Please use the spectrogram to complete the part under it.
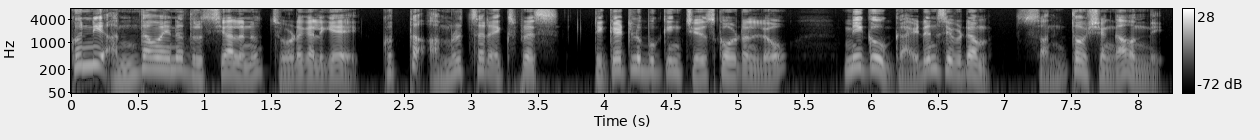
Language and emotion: Telugu, happy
